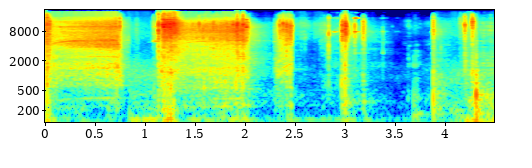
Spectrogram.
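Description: A ratchet wrench works on the starter bolts of an Integra B20 VTEC transmission in a garage, with bursts of rapid clicking separated by pauses and a few quieter metallic clinks, close up and without talking.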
